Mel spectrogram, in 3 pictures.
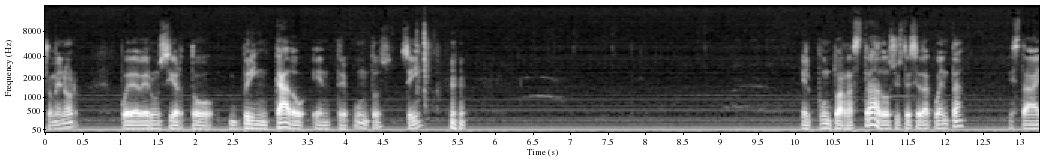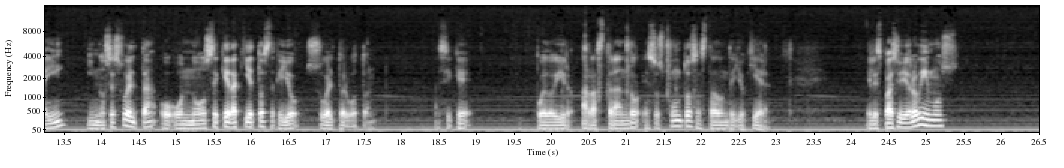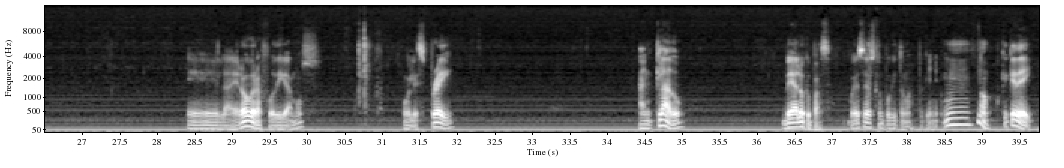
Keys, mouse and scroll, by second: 1.6-3.3 drag, 3.9 click, 5.3 ctrl+z, 6.5 click, 7.5 click, 8.7 click, 9.6-17.5 drag, 18.4 click, 19.5 click, 20.9 ctrl+z, 23.0 click, 25.2 click, 25.9-30.8 drag, 30.8 ctrl+z, 32.2 click, 33.7 click, 37.5 f, 38.9 click.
